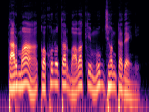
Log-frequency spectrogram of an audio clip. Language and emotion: Bengali, neutral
